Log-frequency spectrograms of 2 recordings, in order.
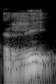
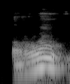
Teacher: Ri deyince esra olunca ince okunur ama ru, ra deyince ra kalın okunur.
